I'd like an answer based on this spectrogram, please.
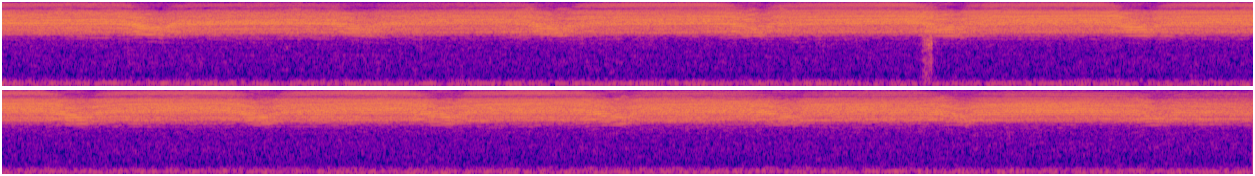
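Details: Shrill cicada drone at sunset, a high buzzing band that throbs in regular waves about every second, with one sharp click partway through.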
